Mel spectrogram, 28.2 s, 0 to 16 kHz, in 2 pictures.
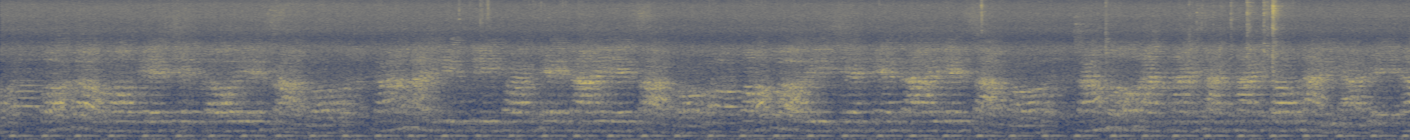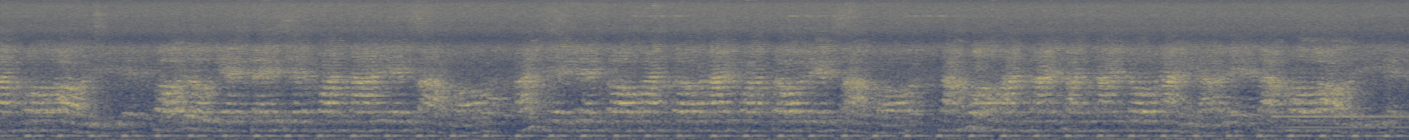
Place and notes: Mengjia Longshan Temple, Taipei - Chanting
hundreds of old woman are sitting in the temple chanting together, Sony PCM D50 + Soundman OKM II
